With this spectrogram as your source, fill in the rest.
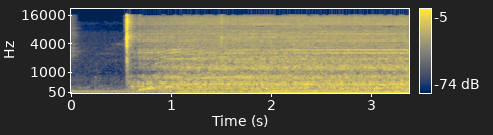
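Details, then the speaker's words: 1966 Plymouth Fury III heater/AC blower motor, powered directly from the battery with a test wire: a click, then a steady, even whir with no scraping or rattle; the fan motor itself works normally. "so that's a good sign if your at least know your fan is working"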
